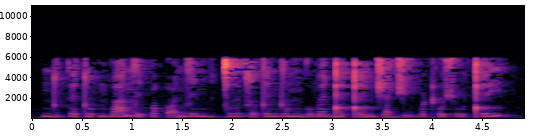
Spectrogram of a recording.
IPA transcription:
ndṵkɛtuʔ mba nzḭpɯqʷḭ nzimbḭǀɯ d͡zo̰tendɤm ŋɡovɛ ŋ͡ǃeǃe nd͡ʒad͡ʒḭ bɔʈʰoʃ vɯǃʰej

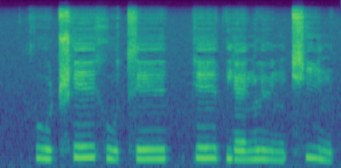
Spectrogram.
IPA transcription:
t̪ʰu˨˩ʈ͡ʂʰe˥ɪ̯xu˨˩t͡se˥ɪ̯ | ke˥ɪ̯t̪jɛ˧˥nly˨˩n t͡ɕʰi˥˩n

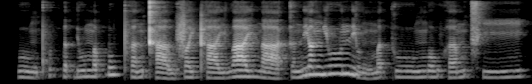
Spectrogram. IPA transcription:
uː˨˩ŋpʰʊ˧k̚ lɐ˨t̚juː˧mɐ˥p̚o˥w pʰɐ˨˥n kʰaː˨˩wfɐ˧jpʰaː˨j waː˧jn̪aː˨˩ kɐ˨˥njɐ˥ŋjuː˥n jʊ˨˩ŋmɐ˧t̚kuː˧ ŋo˧w hɐ˨˥mt͡sʰiː˨˧

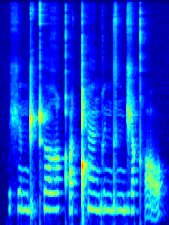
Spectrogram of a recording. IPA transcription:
ʃəndə̰ʈʰəʁə qʼəǃʰɛ̃ɡʏ ndənd͡ʒəqʰɔ̰

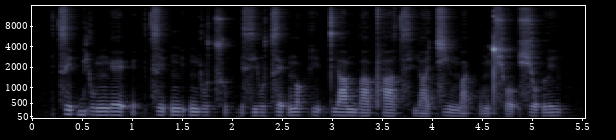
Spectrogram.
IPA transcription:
t͡si˦ʔbju˧ ŋe˦ʔ | t͡si˦ʔŋi˦ʔ ŋju˧t͡sʰu˨k̚i˨˩ sju˧ t͡se˦ʔn̪ɔ˥˧ki˦ʔ t̪ja˦mwa˧pʰa˧ t͡sʰja˨˩t͡ɕi˥˧ ma˨k̚ɔ˧mt͡ɕʰo˨ʔ ɕo˦ʔli˦p̚

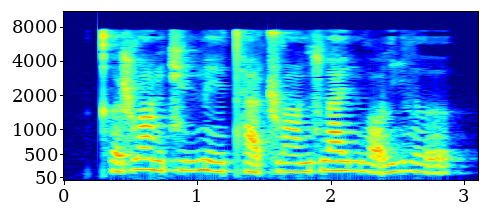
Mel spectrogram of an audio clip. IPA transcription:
kʰɤ̰˨˩ʂwɑ˥˨ŋ t͡ɕy˨˦nme˨˦ɪ̯t̪ʰä̰˨˩ ʈ͡ʂwɑ˨˦ŋswa˦ɪ̯ mwɔ̰˨˩li˦ lɤ̰˨˩

